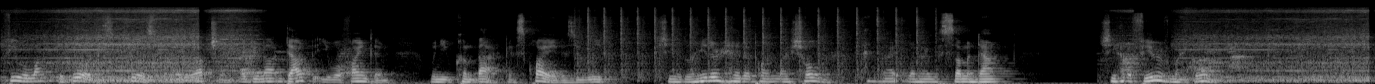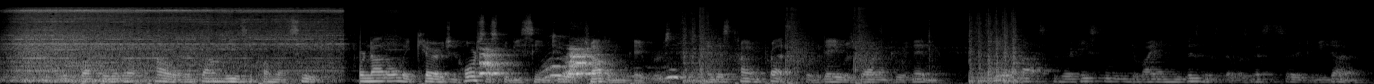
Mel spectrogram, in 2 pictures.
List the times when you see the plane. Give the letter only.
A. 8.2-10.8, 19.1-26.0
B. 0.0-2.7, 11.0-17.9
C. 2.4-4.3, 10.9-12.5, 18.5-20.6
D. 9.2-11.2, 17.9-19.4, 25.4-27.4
B.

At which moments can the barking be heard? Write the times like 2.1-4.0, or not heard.
2.4-4.3, 10.9-12.5, 18.5-20.6.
